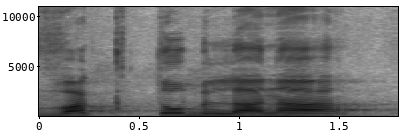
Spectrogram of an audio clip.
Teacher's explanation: با کا قلقلہ کریں گے، کاف کا قلقلہ نہیں ہوتا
